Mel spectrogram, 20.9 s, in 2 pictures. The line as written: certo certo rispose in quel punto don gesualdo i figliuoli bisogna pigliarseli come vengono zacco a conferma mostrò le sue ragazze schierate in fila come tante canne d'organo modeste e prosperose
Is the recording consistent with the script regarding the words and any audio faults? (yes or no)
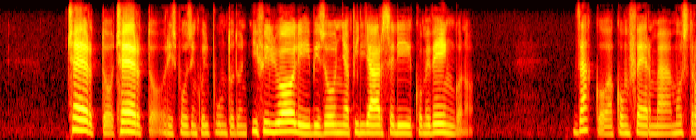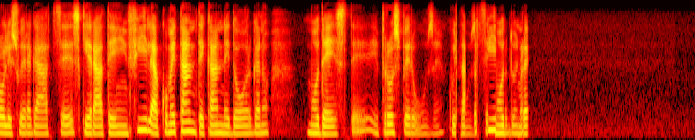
no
